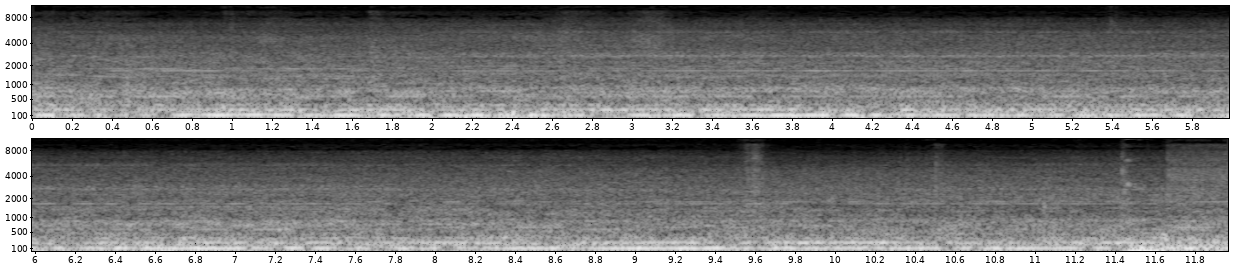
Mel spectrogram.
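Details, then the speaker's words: Air conditioner blower after tightening the loose belt that caused the whistling noise: smooth even low hum with no squeal or flapping, belt noise gone, normal running. "अभी sound चला गया है sound था वो belt का sound था belt loose होने की वजह से यह साउंड आता है"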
